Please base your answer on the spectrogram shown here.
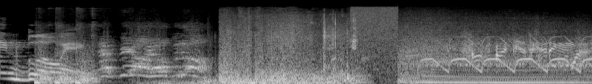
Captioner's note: explosion blares; siren blares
